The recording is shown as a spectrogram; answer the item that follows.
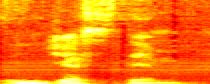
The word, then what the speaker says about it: Ingestum: um two so yes this ingestion is actually pronounced in just them all right and um yeah okay ingestion is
